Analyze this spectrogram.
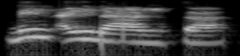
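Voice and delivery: slow, deliberate Arabic question; slow model reading. Shown as a demonstration. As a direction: read it slowly so students can copy. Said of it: "তুমি কোত্থেকে?". (ধীরে ধীরে আরবি উচ্চারণ)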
